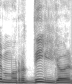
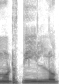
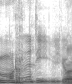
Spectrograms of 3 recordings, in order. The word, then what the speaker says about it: Mordillo: Si legge Mordiglio in realtà, per cui è per quello che la gente sì. Si... sì, sì, in Italia diciamo Mordillo, però in realtà sarebbe Mordiglio.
